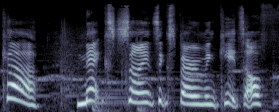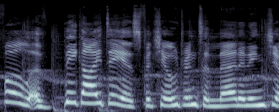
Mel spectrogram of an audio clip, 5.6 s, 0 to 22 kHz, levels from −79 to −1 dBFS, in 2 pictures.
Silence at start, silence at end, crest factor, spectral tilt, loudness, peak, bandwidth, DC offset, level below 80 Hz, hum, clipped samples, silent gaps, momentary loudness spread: 0 s; 0 s; 14 dB; -3.5 dB/octave; -19 LUFS; -4 dBFS; 19 kHz; under 0.1%; -54 dBFS; none; under 0.1%; none; 6 LU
